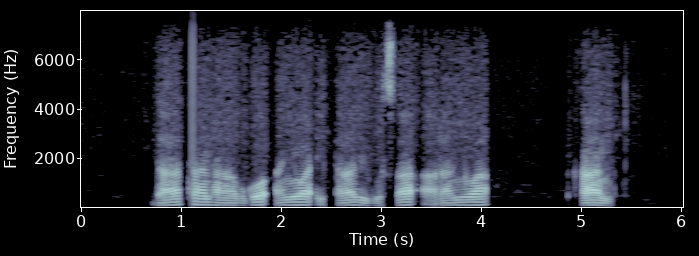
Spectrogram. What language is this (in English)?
Kinyarwanda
